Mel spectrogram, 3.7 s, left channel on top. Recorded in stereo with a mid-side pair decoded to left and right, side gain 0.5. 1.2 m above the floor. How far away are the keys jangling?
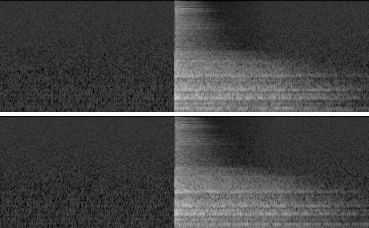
About 1.3 m.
